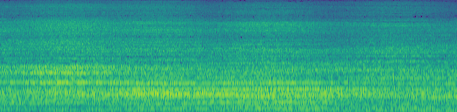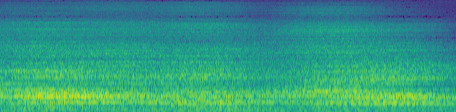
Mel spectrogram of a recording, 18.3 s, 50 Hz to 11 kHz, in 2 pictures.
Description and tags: Made using Audacity & Recording metal to metal with dynamical microphone
1. Effect: Amplify 9.0dB
2. Effect: Change Speed -20% & Change Tempo +20%
3. Effect: Paulstretch. Stretch Factor: 8. Time: 0,3.
Typologie de Schaeffer: X Continu complexe
Morphologie
Masse: Son nodal
Timbre harmonique: Terne
Grain: Grain de frottements
Allure: Naturelle
Dynamique: Douce
Profil mélodique: Variations serpentines
Profil de masse:
Site: Son glissant et raisonnant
